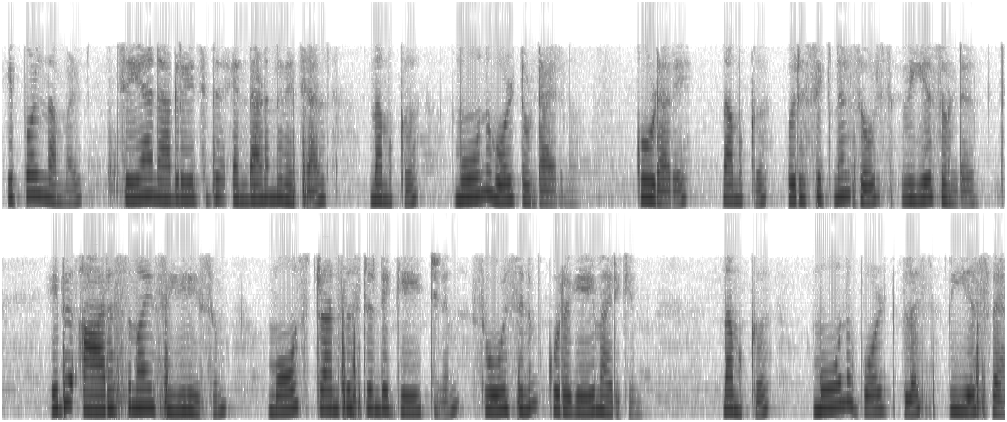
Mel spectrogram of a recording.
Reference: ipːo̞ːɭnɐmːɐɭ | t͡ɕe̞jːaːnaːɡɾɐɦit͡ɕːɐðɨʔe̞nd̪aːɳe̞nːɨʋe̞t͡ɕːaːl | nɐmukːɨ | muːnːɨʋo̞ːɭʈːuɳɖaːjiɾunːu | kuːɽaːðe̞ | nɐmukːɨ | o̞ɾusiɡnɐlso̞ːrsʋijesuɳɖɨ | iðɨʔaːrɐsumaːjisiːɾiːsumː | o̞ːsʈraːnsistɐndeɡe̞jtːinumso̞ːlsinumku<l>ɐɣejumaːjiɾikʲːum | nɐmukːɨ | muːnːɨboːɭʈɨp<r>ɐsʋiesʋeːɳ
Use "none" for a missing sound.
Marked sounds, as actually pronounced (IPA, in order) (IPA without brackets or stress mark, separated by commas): r, ɭ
